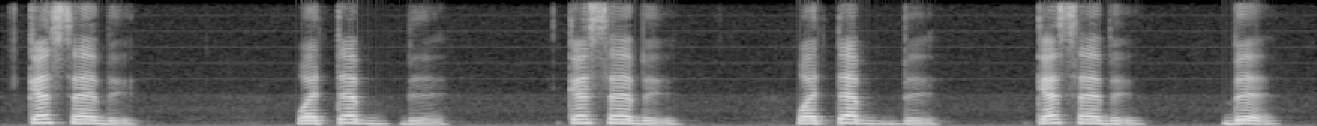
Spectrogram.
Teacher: Mushaddad letter and letter without shadda are articulated the same. No difference in strength of qalqalah.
